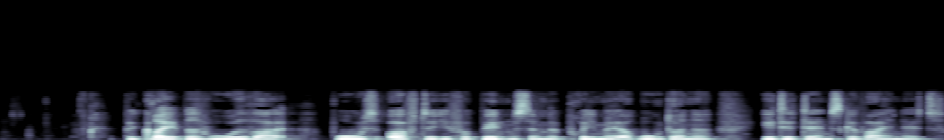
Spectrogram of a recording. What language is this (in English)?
Danish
